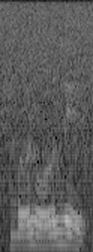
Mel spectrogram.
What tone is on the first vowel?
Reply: rising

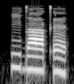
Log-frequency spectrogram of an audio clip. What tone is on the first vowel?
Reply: high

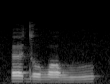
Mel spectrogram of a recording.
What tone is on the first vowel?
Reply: high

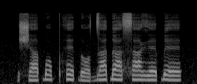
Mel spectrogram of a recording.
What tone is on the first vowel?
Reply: rising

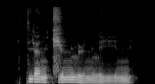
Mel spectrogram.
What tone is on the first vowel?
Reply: falling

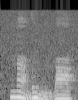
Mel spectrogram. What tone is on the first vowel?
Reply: falling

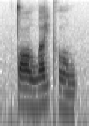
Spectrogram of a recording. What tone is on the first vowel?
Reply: low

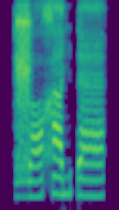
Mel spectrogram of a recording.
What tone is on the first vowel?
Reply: rising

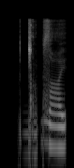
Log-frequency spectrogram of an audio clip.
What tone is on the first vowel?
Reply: rising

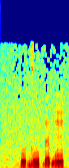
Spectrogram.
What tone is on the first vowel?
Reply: low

